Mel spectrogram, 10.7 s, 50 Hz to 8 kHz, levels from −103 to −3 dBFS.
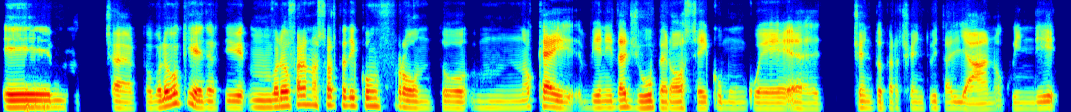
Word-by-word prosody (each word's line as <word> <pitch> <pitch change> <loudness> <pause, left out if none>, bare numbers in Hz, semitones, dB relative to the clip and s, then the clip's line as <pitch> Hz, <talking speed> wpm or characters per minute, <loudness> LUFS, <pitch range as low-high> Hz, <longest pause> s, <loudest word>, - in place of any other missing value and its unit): Ehm, 140 0 +6 0.4
certo, 120 -2 -5
volevo 160 - +5
chiederti 130 - 0
mhmm, 135 0 -5
volevo 145 +3 +6
fare 165 +4 +2
una 185 - -4
sorta 180 -1 -2
di 165 -1 0
confronto, 130 -6 -2
mhmm, 125 0 -15
okay, 145 -4 +3
vieni 130 0 -3
da 140 +1 +5
giù 130 -2 -1
però 125 -1 -2
sei 120 -1 -4
comunque, 115 -2 -3 0.2
ehm, 110 - -11 0.3
100% 125 -1 -9
italiano, 115 -3 -3
quindi, 115 +2 -7
130 Hz, 130 wpm, -23 LUFS, 120-140 Hz, 0.4 s, Ehm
